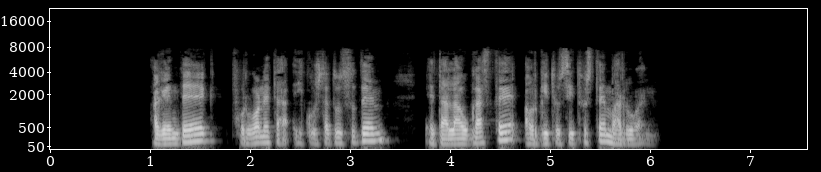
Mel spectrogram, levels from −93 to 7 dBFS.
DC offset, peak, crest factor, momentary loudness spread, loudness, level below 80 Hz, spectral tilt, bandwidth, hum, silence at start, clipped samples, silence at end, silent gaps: under 0.1%; -2 dBFS; 18 dB; 12 LU; -19 LUFS; -58 dBFS; -6.5 dB/octave; 8 kHz; none; 1.05 s; under 0.1%; 1.6 s; 3.66-3.75 s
